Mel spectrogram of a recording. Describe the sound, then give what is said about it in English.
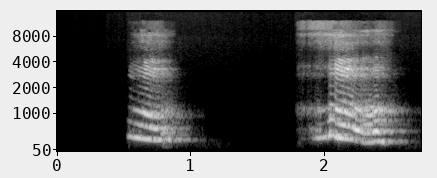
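Two long, voiced yawns with falling pitch, each lasting about half a second, separated by a short silence. They are fairly loud, with no talking around them. Audience members yawn on request as a relaxing voice exercise that opens the back of the throat. “Everybody, can you yawn?”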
